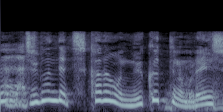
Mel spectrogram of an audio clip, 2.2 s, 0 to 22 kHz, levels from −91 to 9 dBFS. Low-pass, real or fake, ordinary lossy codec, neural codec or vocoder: none; fake; none; codec, 16 kHz, 4 kbps, FreqCodec, larger model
